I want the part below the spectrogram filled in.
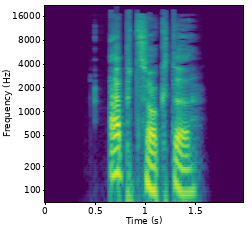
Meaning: inflection of abzocken: 1. first/third-person singular dependent preterite 2. first/third-person singular dependent subjunctive II
- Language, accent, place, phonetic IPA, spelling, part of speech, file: German, Germany, Berlin, [ˈapˌt͡sɔktə], abzockte, verb, De-abzockte.ogg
